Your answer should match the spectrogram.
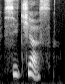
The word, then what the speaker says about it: сейчас: guys, today you'll learn how to pronounce the word сейчас or now. The ye sounds like an e here.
